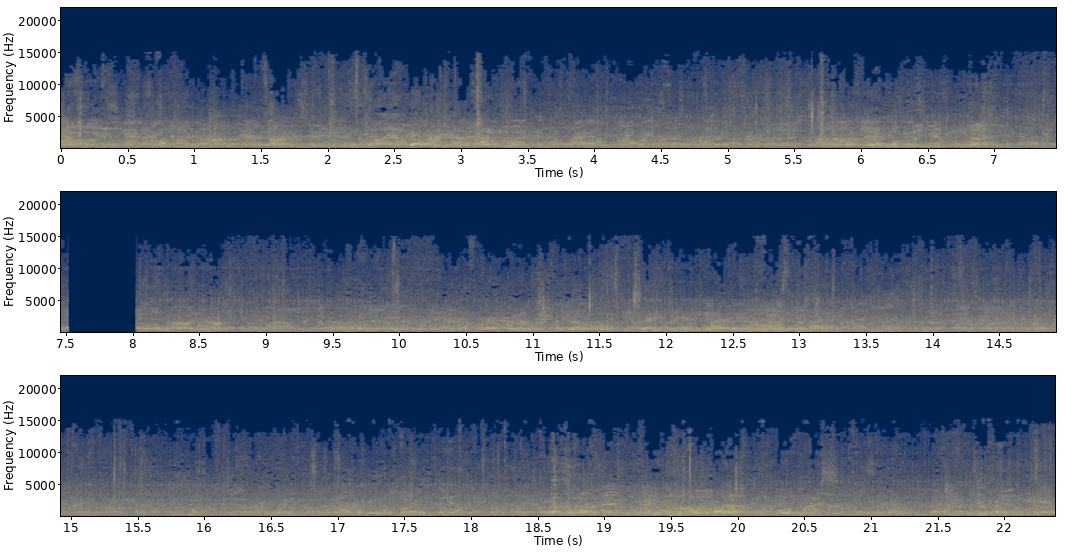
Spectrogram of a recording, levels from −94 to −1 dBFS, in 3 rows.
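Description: At 7.51 s the sound stops dead and falls silent until 8.03 s. This is a rebuffering stall. The player used up the audio it had downloaded before the next part arrived, so playback paused and waited. When data came in, the sound resumed at the exact point where it had halted. Nothing is skipped or repeated. The gap simply adds about half a second, 512 ms, to the running time.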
